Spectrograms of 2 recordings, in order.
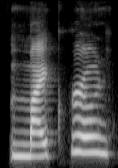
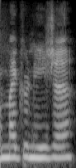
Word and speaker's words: Micronesia: Is it Micronia? Micronia. Yeah, Micronesia. Micronesia. Micronesia. Okay.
